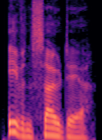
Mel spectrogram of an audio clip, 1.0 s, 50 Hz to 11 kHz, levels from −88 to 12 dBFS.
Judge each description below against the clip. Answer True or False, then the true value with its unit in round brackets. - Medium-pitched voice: False (110 Hz)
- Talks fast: False (175 wpm)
